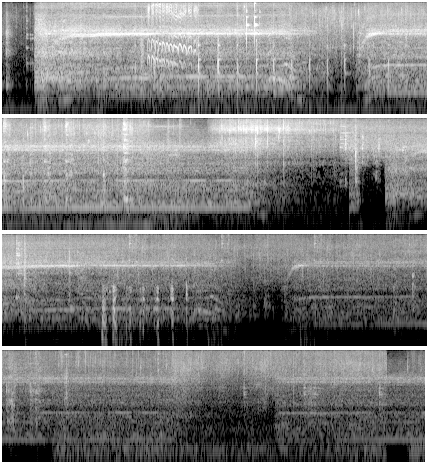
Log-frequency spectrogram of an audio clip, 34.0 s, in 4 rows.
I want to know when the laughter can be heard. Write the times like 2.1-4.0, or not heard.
2.8-4.0, 18.9-20.8.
